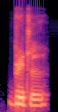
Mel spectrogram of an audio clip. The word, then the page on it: brittle: Indian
